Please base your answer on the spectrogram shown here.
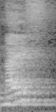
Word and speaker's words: knife: तो your नाइफ, नाइफ क्यों बोलेंगे? योर नाइफ, क्योंकि के बाद एन है इसलिए के रिमेन्स साइलेंट।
